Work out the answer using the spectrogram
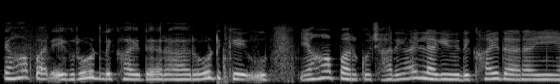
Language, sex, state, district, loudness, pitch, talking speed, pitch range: Hindi, female, West Bengal, Dakshin Dinajpur, -22 LUFS, 235 Hz, 215 wpm, 230-265 Hz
